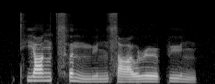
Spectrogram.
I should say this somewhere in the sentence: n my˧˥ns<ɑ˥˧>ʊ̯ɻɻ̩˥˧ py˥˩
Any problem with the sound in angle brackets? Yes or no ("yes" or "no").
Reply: yes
